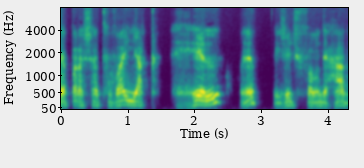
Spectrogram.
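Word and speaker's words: ויקהל: Vayakhel, é que tem um K e um H na transliteração. E isso na transliteração configura o som de RR, mas está errado, porque a palavra é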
